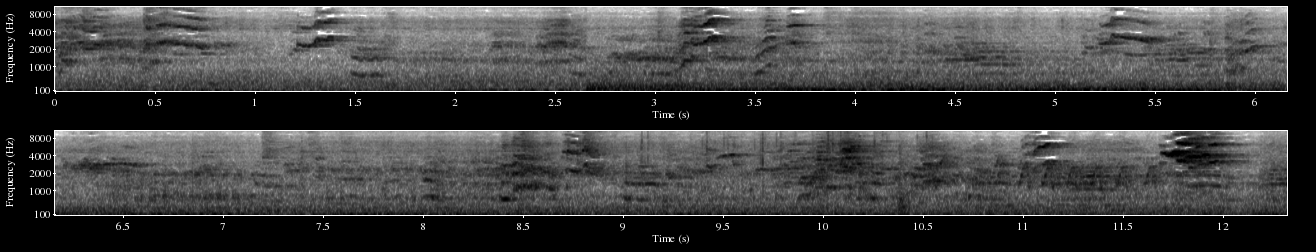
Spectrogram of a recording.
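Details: Lorikeets at a cafe in spring, giving scattered shrill, harsh screeches through the recording, with a steady low rumble underneath.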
